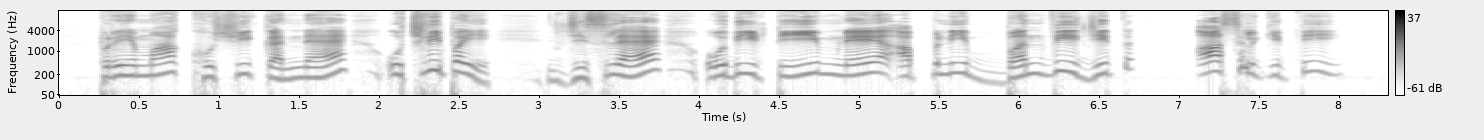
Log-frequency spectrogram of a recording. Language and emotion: Dogri, happy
